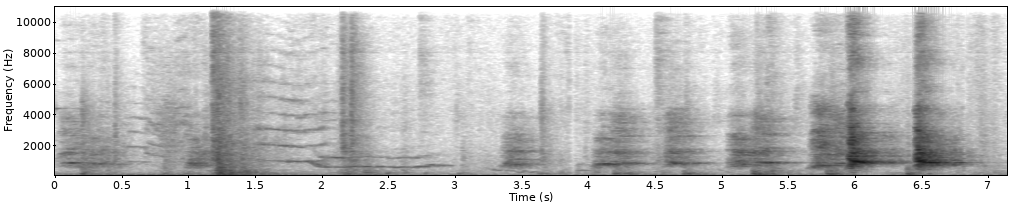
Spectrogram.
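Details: Cavalier King Charles Spaniel puppies from Robin's litter on a kitchen livestream, giving high whines and yelps, some with sliding tonal whimpers, in irregular bursts about twice a second, with a faint steady low hum beneath.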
